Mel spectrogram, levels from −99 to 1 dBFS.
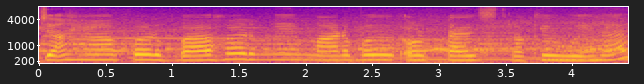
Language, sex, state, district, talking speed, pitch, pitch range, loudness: Hindi, female, Bihar, West Champaran, 135 wpm, 255 Hz, 240-270 Hz, -15 LUFS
